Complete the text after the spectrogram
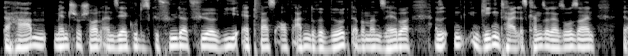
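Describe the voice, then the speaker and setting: A man's voice: fairly low pitch, dark tone, no room sound, clean studio sound. A man co-hosting a casual discussion stream, explaining thoughtfully with many fillers and restarts while answering chat questions.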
